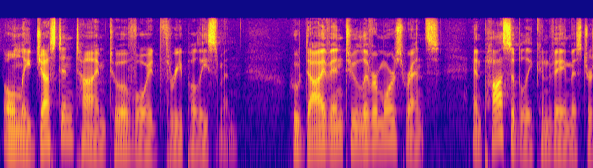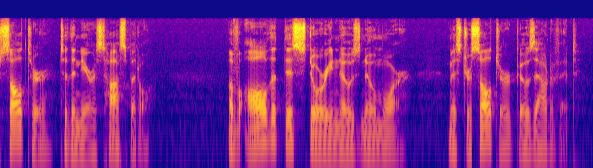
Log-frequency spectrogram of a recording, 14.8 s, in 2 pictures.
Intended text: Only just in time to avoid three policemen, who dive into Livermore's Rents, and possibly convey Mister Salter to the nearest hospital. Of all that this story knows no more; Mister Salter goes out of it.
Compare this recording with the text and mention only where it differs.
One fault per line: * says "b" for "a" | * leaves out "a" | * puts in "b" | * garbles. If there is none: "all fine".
all fine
